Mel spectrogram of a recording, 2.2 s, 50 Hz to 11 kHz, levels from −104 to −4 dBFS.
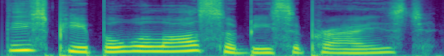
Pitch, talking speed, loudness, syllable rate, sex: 225 Hz, 160 wpm, -15 LUFS, 5.1 syllables/s, female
